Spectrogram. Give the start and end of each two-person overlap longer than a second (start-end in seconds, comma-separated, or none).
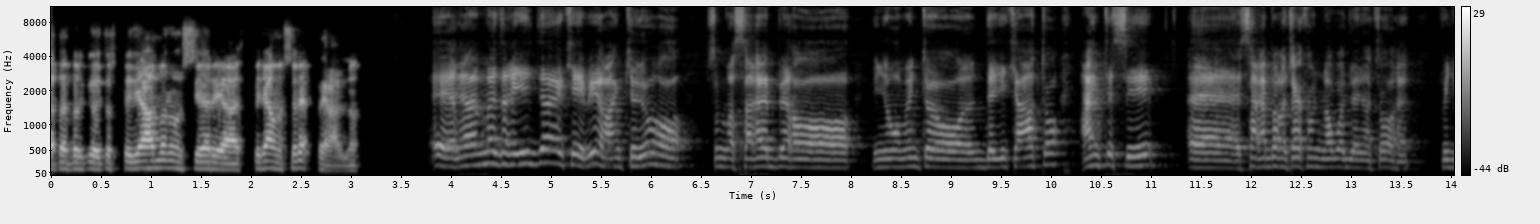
none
